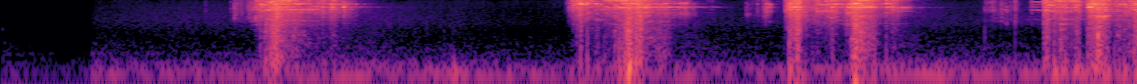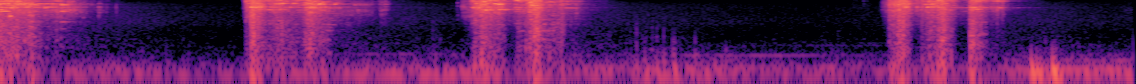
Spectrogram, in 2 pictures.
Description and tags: llaves cayendo
dejar caer llaves de la casa en baldoza
metal, llaves, caida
